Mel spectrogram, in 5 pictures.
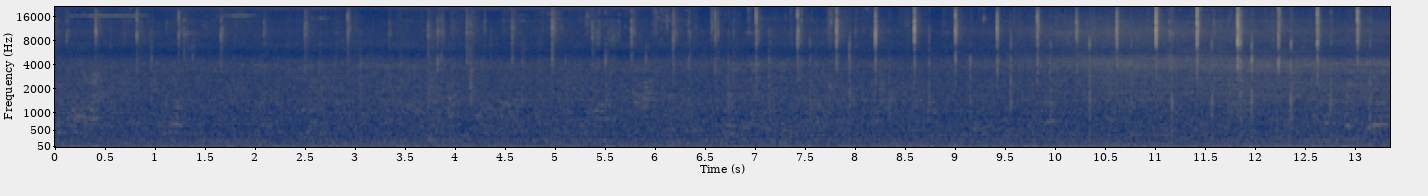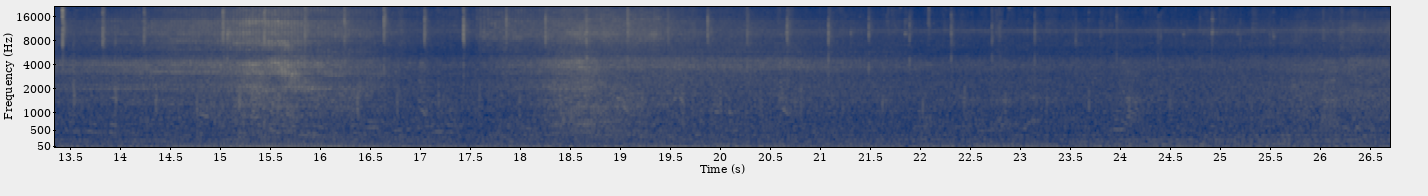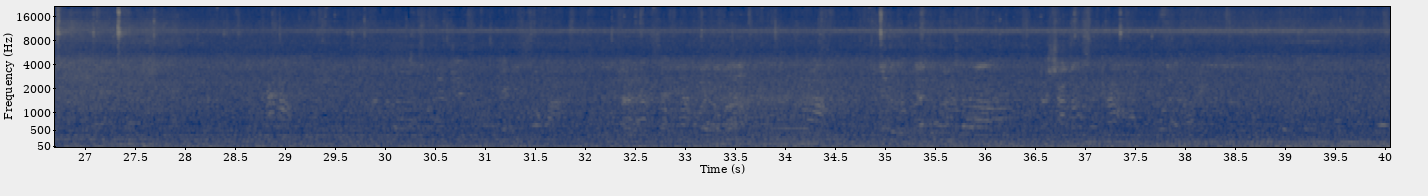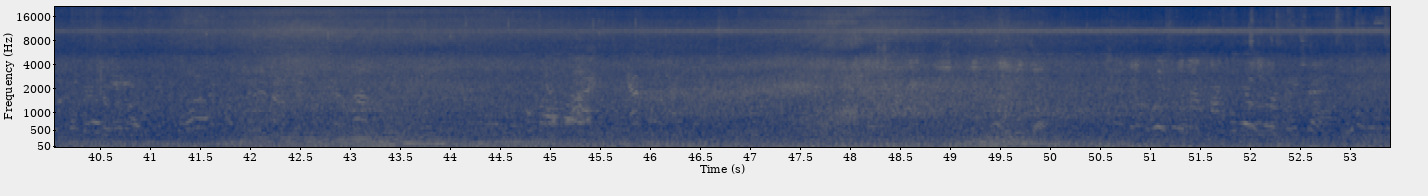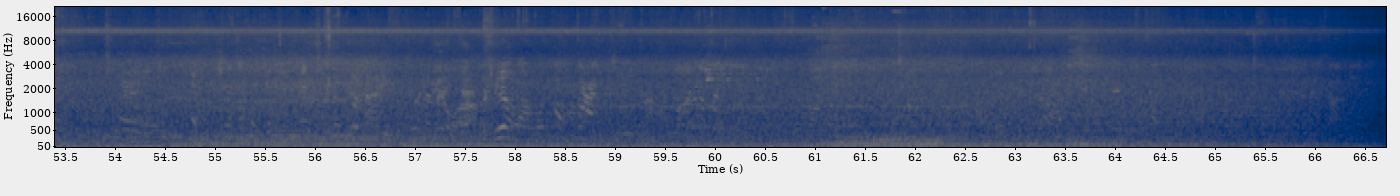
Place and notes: {"title": "Lane, Sec., Ren’ai Rd., Da'an Dist. - walking in the Street", "date": "2015-06-26 21:05:00", "description": "Walking at night in a small alley", "latitude": "25.03", "longitude": "121.55", "altitude": "23", "timezone": "GMT+1"}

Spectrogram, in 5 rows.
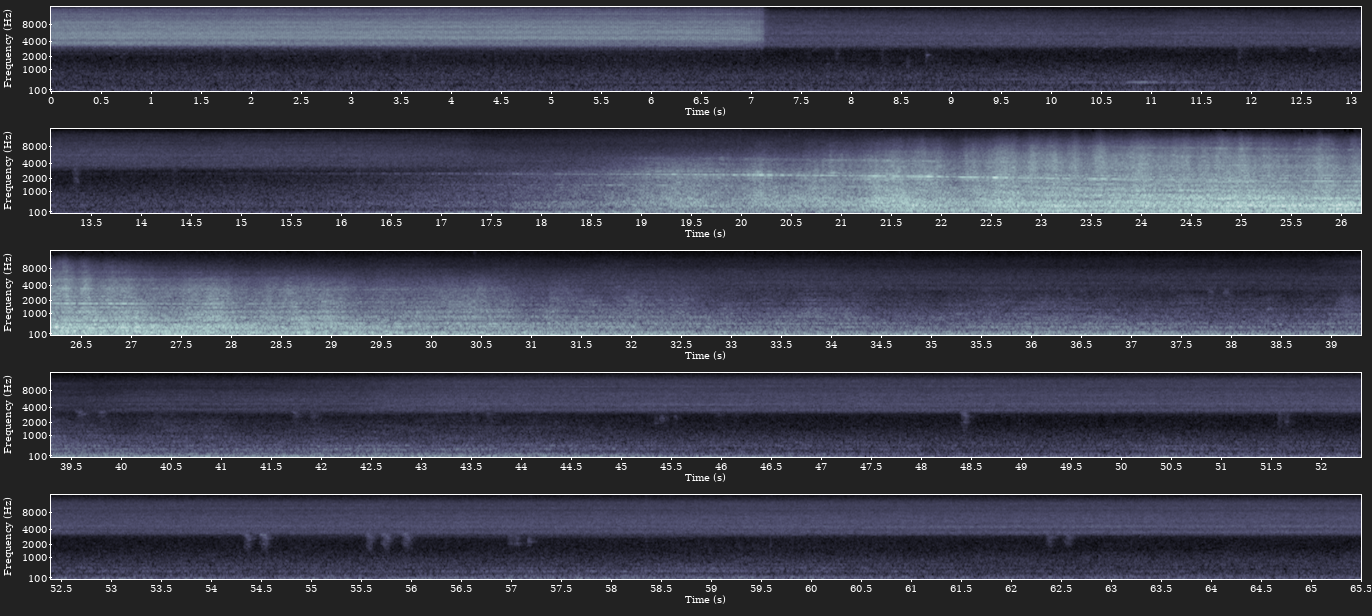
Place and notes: {"title": "大牛稠, Daniuchou, Dayuan Dist. - The plane took off", "date": "2017-08-01 14:39:00", "description": "Cicada cry, Bird call, Dog sounds, Near the airport runway, The plane took off\nZoom H2n MS+XY", "latitude": "25.06", "longitude": "121.23", "altitude": "34", "timezone": "Asia/Taipei"}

